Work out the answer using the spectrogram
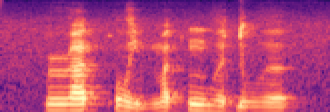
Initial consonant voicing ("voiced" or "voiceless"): voiced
